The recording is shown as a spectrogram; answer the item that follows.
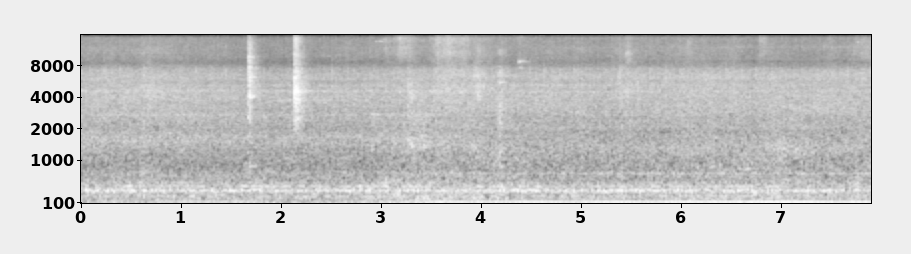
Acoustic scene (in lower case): bus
